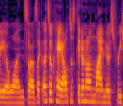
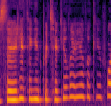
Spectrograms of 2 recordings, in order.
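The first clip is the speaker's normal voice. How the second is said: play-acted frightened, downcast, sad voice, high-pitched; 8 semitones higher, 3 dB quieter than usual. Retelling what a scared young store employee asked: imitating a sad, scared employee. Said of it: "he's just so sad and scared".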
